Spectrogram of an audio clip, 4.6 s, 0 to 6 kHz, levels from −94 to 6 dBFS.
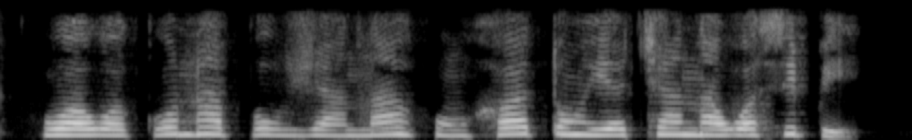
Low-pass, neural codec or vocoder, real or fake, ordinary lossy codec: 5.4 kHz; vocoder, 22.05 kHz, 80 mel bands, Vocos; fake; AAC, 32 kbps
